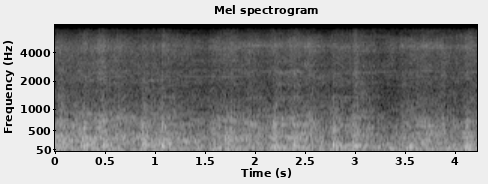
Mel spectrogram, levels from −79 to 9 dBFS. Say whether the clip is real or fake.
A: fake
